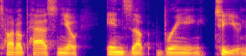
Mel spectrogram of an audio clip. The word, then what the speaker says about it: Kpassagnon: So Passanio is the way that his last name is pronounced.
